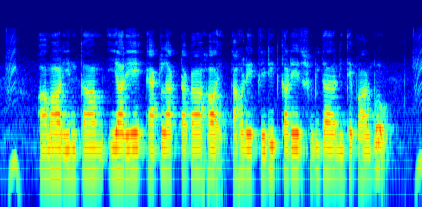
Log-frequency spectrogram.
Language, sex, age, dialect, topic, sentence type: Bengali, male, 46-50, Northern/Varendri, banking, question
